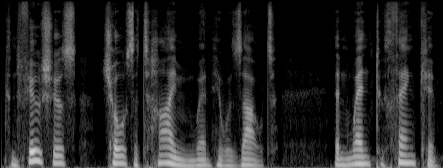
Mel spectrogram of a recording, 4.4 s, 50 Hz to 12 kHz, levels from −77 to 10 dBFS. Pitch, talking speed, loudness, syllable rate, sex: 125 Hz, 175 wpm, -20 LUFS, 4.5 syllables/s, male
